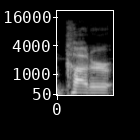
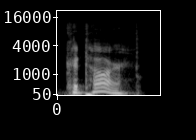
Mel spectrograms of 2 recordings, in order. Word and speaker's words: Qatar: They told the people in Qatar, and then Qatar alerted the U.S. military. I don't know about how specific it was. You had something else? – Qatar. – Oh, Qatar. That's right.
